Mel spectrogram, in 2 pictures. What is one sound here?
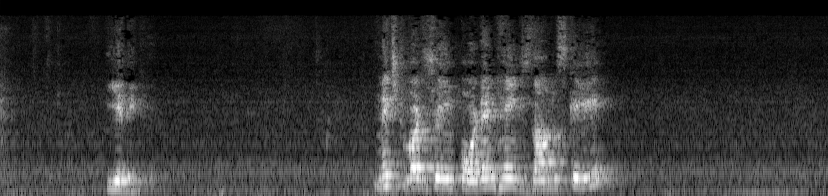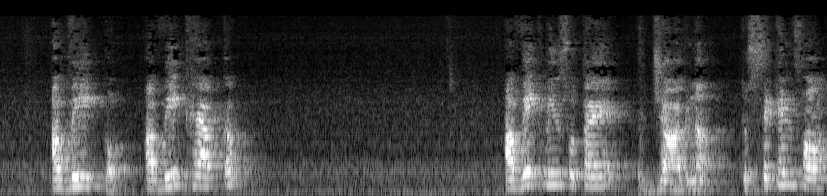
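A man speaks clearly and steadily, explaining in bursts with pauses, close to a microphone.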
